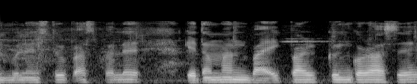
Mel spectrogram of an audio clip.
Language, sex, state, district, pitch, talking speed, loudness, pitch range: Assamese, male, Assam, Sonitpur, 110 Hz, 115 wpm, -19 LUFS, 105-110 Hz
